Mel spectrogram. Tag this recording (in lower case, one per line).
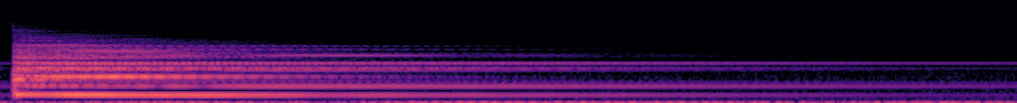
music
musical instrument
percussion
gong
